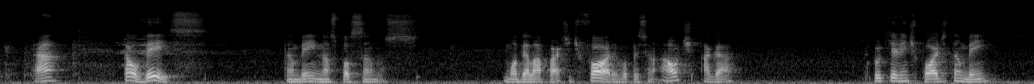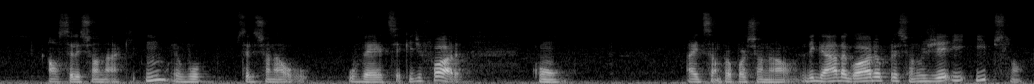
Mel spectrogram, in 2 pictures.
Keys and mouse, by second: 1.0 middle click, 1.1 middle click, 2.4 click, 6.8 alt+h, 10.7 1, 11.2 click, 16.0 o, 19.6 g.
